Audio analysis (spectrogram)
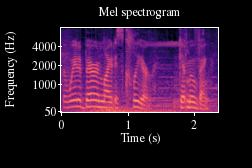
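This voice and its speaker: An actress playing a determined, guarded young warrior woman in a video game, earnest and terse, breathy at phrase ends. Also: medium pitch, a little fast, music in the background, close to an everyday voice. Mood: brisk, firm. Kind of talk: video game dialogue acting.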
